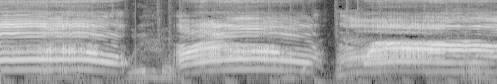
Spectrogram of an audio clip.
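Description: A woman's voice imitating a cat in heat: three long, drawn-out yowls, each rising and then falling in pitch, with short breaths between them.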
